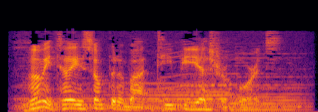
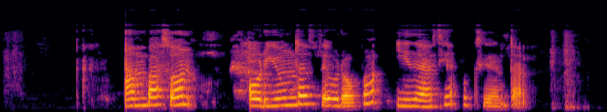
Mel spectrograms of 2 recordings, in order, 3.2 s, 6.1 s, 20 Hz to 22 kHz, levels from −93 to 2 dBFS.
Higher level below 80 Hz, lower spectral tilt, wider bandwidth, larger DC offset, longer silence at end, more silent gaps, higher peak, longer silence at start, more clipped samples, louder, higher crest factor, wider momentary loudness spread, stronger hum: first, -38 dBFS vs -72 dBFS; about the same, -5.5 dB/octave vs -4.5 dB/octave; second, 7.4 kHz vs 9.2 kHz; first, 1% vs under 0.1%; second, 0.05 s vs 0.35 s; neither; about the same, 0 dBFS vs -2 dBFS; second, 0.15 s vs 0.85 s; neither; first, -14 LUFS vs -17 LUFS; about the same, 14 dB vs 16 dB; about the same, 9 LU vs 11 LU; neither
